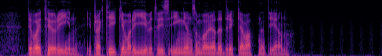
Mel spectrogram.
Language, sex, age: Swedish, male, 31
